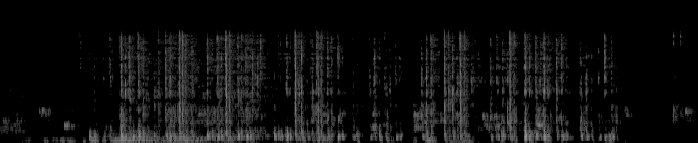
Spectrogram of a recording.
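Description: Faint typing on a computer keyboard: quick runs of keystrokes with a short pause midway, stopping near the end.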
